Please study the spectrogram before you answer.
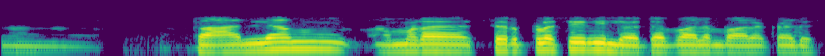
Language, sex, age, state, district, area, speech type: Malayalam, male, 18-30, Kerala, Palakkad, rural, conversation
